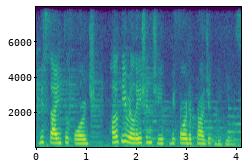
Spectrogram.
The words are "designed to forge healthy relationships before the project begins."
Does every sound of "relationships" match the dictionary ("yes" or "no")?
no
